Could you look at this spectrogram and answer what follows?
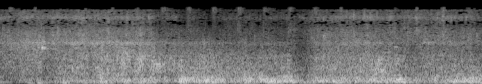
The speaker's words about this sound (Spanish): las inundaciones en Baleares, tras el temporal que ha dejado lluvia, viento y oleaje. La peor parte hasta ahora se la está llevando Menorca, con precipitaciones que están batiendo un récord, ¿eh? Nunca había llovido tanto en un mes de agosto.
